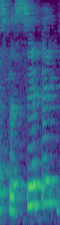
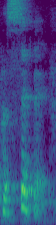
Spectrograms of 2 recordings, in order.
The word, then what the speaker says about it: specific: not something in general a lot of times you'll hear people mispronounce and instead of saying specific they say Pacific they'll say like that's a Pacific fact but that's incorrect we don't say Pacific fight is specific so make sure you don't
